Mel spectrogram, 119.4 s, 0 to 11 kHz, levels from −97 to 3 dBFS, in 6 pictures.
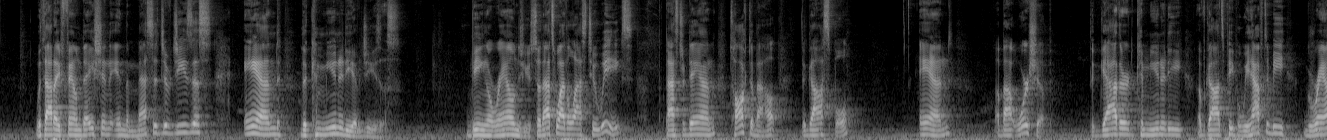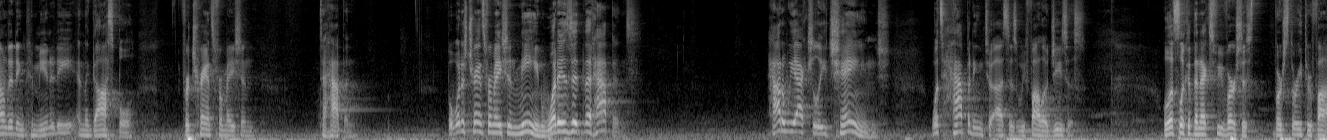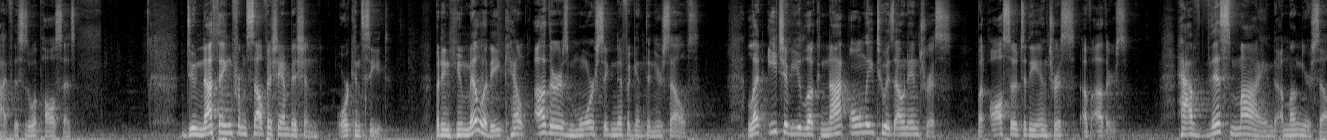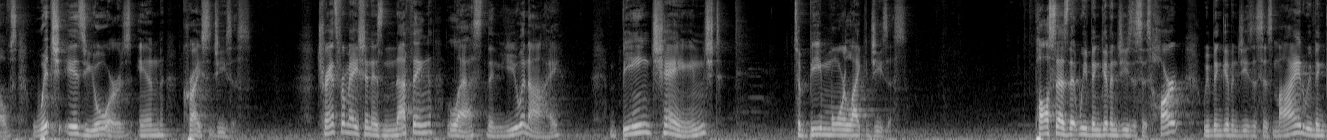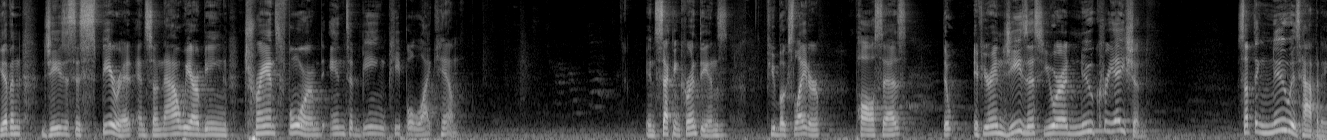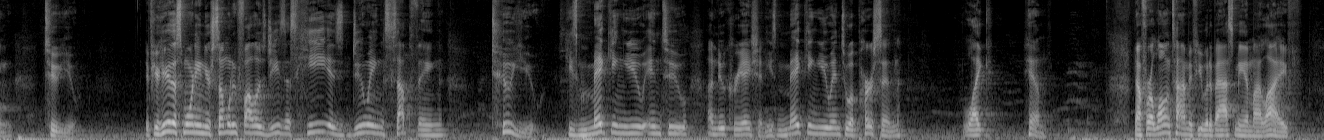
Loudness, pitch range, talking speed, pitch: -32 LUFS, 120-155 Hz, 125 wpm, 130 Hz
